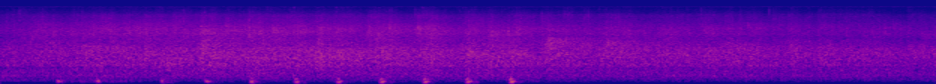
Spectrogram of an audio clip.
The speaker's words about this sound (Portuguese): Aplauda ele bem forte, irmãos.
